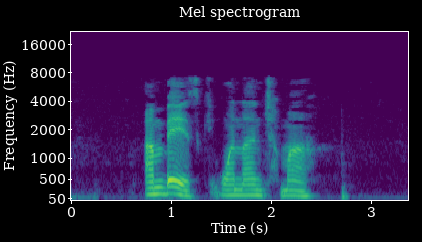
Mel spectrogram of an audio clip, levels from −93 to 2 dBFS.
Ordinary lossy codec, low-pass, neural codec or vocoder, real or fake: AAC, 48 kbps; 7.2 kHz; none; real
